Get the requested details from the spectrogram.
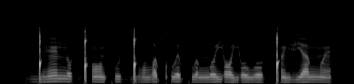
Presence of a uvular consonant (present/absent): absent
